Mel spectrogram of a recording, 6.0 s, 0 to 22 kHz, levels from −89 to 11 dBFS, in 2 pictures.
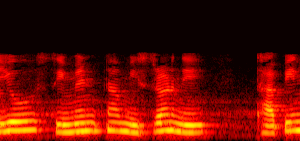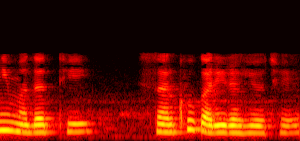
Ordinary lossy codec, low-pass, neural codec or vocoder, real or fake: MP3, 32 kbps; 5.4 kHz; none; real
